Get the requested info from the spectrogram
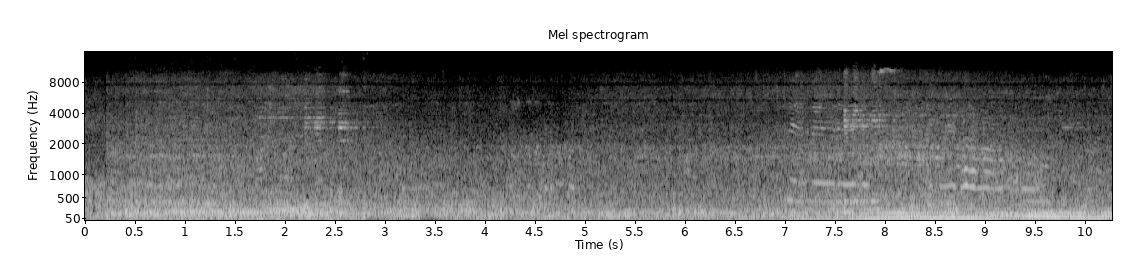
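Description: Street traffic: motor vehicles passing on a city road, with a heavier low engine rumble in the last few seconds as a vehicle comes close.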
